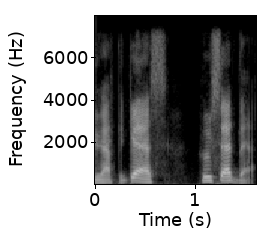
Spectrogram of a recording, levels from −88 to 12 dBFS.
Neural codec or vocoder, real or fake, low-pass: codec, 16 kHz, 2 kbps, FreqCodec, larger model; fake; 7.2 kHz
